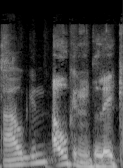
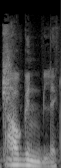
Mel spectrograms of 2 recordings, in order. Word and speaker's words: Augenblick: Actually, am I saying that right? How do you say that? Is it Augen? – It's called Augenblick. – Augenblick. – Augenblick. – Yeah,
